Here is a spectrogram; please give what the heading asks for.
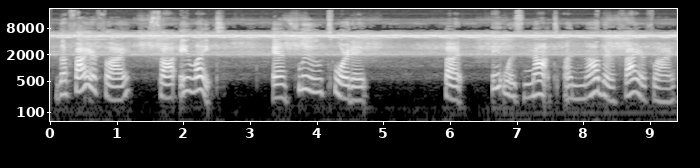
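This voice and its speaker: A woman reads a bedtime story aloud at a very slow, deliberate pace. Her pitch rises and falls in a lively way, and she leaves pauses between short phrases. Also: background noise. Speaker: children's story reader.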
